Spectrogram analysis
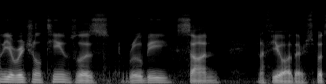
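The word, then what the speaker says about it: SSSN: him on Sun's team, which is pronounced because I've I've seen this this question go by lots of times. Say the team's name. Sun. Team Sun. Yeah. It's not season.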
